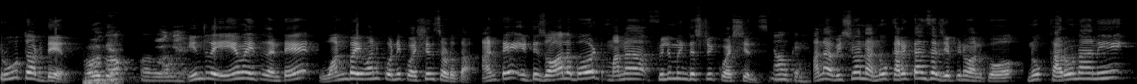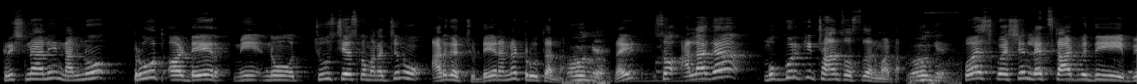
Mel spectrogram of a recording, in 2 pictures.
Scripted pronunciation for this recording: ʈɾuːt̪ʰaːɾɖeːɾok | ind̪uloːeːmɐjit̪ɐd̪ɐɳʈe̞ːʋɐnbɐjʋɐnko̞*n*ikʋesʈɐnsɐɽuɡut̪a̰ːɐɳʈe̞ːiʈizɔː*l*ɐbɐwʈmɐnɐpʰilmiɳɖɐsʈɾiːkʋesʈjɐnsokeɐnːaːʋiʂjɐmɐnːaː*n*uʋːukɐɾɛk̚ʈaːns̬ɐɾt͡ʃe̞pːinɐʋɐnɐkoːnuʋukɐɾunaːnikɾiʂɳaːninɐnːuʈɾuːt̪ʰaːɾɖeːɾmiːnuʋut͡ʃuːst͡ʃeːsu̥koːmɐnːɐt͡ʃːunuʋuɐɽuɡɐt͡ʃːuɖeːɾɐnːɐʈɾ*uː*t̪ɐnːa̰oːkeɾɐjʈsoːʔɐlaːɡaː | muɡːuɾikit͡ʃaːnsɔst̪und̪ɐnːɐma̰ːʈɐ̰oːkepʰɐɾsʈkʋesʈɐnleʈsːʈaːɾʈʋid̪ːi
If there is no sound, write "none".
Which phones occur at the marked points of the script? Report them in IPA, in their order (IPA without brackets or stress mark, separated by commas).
nː, l, n, uː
